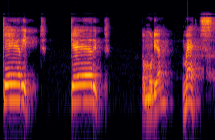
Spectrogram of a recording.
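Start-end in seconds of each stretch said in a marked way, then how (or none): 0.0-2.2 "Carried" tinggi dan keras, /kerit/; high clear model. Shown as a demonstration. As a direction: ucapkan "Carried" lantang sebagai contoh. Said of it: "Kemudian carried". ("Carried" diucapkan tinggi dan keras)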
